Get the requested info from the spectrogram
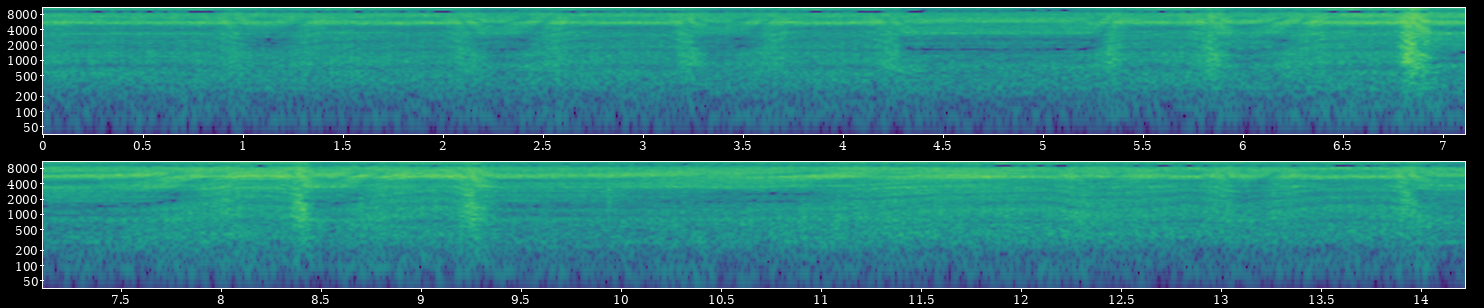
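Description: Handheld gas torch burning with a steady hiss, with a few faint knocks and clicks partway through.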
